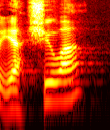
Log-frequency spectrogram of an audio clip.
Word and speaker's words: Yeshua: And what's so remarkable that in the name of Jesus, packed into that name, two syllables in the English, three syllables in the Hebrew, Yeshua,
